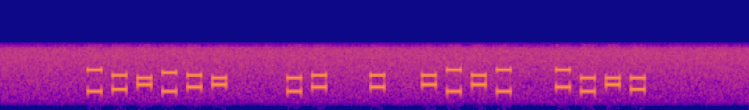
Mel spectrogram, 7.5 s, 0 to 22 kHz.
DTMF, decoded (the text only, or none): A5*38* 18 8 0A0A C1*4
